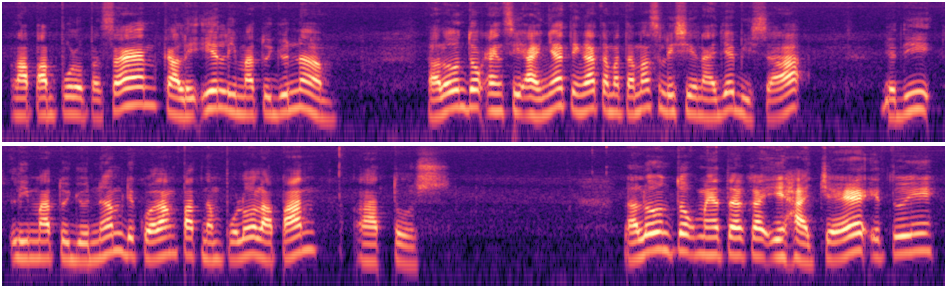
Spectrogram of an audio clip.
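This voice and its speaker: A woman with an Indonesian accent and a low, darkish voice gives an informal step-by-step accounting tutorial, speaking directly to learners and often answering her own questions. The close, dry recording is dull and lo-fi, with no room sound.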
